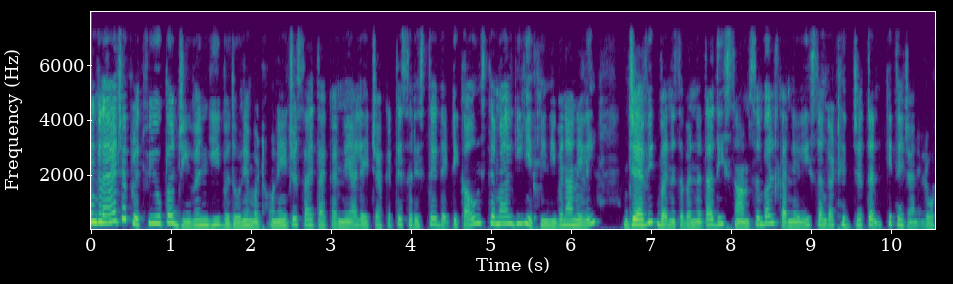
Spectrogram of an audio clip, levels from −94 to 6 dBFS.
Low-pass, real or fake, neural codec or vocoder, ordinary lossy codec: 7.2 kHz; fake; codec, 16 kHz, 16 kbps, FreqCodec, smaller model; none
